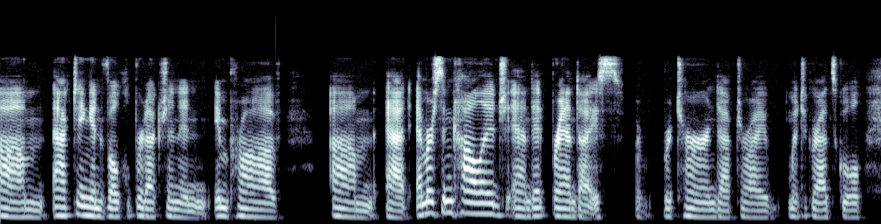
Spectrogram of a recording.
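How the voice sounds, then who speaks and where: A woman speaks at a fairly slow pace. Her very deep, low voice has ordinary pitch variation. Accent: American. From US South, North Carolina (Chapel Hill). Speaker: audiobook narrator and narration coach. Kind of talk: casual interview chat.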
